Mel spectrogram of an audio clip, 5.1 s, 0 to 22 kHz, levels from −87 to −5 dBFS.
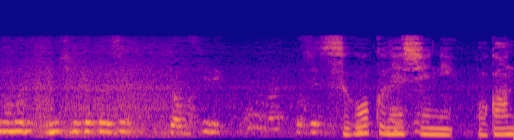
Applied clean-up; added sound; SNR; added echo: none; none; none; none.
